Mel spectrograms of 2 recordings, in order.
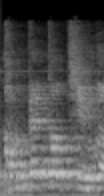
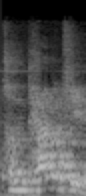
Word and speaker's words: comparative: 그래서 컴패터티브가 아니고 발음기호에는 컴패터티브라고 나와 있는데 원어민이 읽을 땐 컴패러티브 이렇게 써요. 자, comparative 경쟁력이 있는 뭐 이런 뜻이고요.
